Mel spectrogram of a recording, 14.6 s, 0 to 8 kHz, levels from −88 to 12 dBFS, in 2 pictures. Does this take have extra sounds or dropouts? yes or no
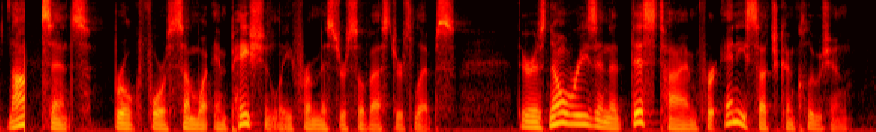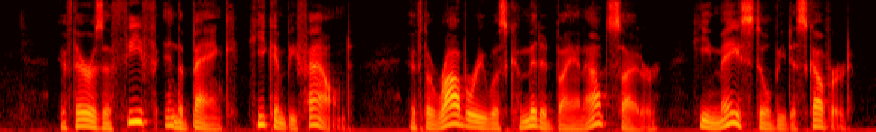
yes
